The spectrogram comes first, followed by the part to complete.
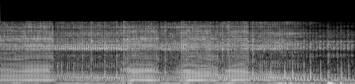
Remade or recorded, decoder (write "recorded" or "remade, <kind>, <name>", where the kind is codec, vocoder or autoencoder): recorded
